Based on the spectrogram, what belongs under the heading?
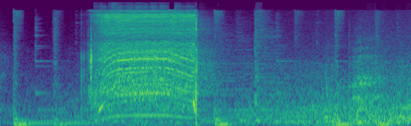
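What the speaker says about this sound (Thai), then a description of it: "วันนี้เราใช้สว่านแบบไร้สายนะครับ" A cordless drill drives a number seven self-drilling screw while a Conwood Modern eave board is installed. A steady high whine runs for under a second, then stops, close and loud.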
